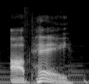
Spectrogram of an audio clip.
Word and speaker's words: Ape: This is the Vespa ape, pronounced ape, which means bee in Italian, just as Vespa means wasp.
